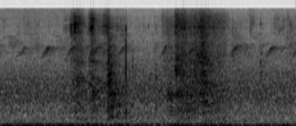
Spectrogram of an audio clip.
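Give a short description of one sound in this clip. A trowel scrapes wet mortar in a bucket.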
